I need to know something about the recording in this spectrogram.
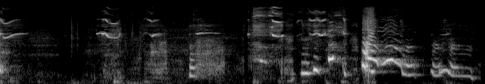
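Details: Gandalf, a male Weimaraner puppy almost five months old, whines eagerly at the door before a walk: high, bright yelping whines that rise and fall and slide downward, in quick irregular bursts with short pauses between them.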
